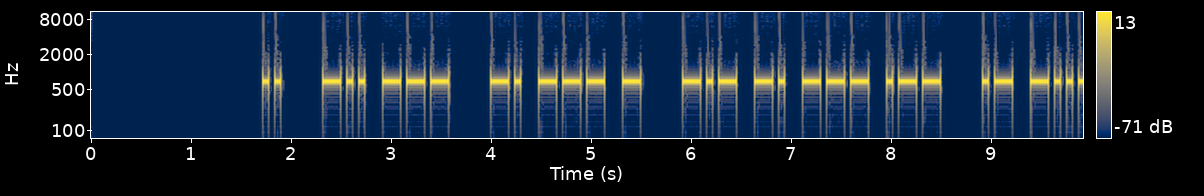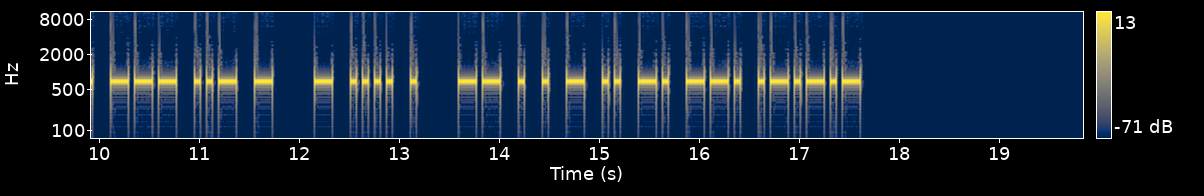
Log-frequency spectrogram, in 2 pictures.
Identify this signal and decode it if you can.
Morse code, heard as a keyed tone, about 19 wpm, 700 Hz. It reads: I DO NOT KNOW ABOUT THE MEETING.
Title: Sentences with 5-Word Phrases - Spoken Beginning - 20wpm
